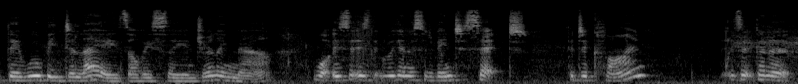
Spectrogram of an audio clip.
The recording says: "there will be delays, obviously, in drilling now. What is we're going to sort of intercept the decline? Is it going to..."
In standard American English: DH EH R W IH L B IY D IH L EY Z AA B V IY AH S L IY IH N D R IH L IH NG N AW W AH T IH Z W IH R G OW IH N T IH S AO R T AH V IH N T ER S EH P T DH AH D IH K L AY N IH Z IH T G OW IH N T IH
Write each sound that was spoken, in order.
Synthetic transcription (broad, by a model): DH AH R W IH L B IY D IH L EY Z AA B V IY AH S L IY IH N D R IH L IH NG N AW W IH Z IH Z W IH R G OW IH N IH S AO R T AH V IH N T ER S EH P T DH AH D IH K L AY N IH Z IH T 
